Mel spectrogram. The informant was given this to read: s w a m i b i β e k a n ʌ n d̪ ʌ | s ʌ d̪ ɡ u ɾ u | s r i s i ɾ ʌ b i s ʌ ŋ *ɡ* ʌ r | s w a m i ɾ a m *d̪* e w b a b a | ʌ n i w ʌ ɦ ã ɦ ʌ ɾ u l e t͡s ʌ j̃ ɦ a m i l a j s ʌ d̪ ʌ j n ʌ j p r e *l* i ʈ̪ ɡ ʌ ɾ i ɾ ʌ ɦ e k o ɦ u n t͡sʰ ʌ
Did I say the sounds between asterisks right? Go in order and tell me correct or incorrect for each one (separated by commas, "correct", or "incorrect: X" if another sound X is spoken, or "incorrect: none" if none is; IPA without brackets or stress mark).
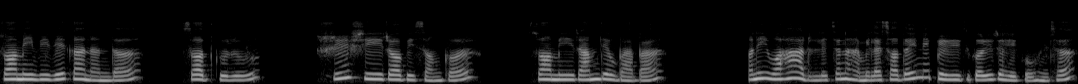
incorrect: k, correct, incorrect: ɾ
